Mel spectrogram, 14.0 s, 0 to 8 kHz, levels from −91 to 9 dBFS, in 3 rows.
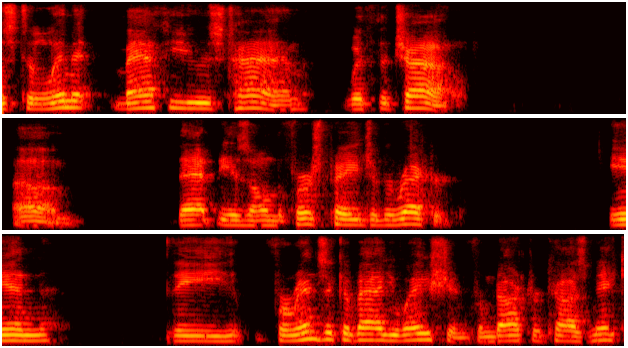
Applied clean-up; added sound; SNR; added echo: none; none; none; none.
